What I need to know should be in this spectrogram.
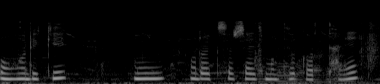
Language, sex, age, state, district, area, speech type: Odia, female, 18-30, Odisha, Nabarangpur, urban, spontaneous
